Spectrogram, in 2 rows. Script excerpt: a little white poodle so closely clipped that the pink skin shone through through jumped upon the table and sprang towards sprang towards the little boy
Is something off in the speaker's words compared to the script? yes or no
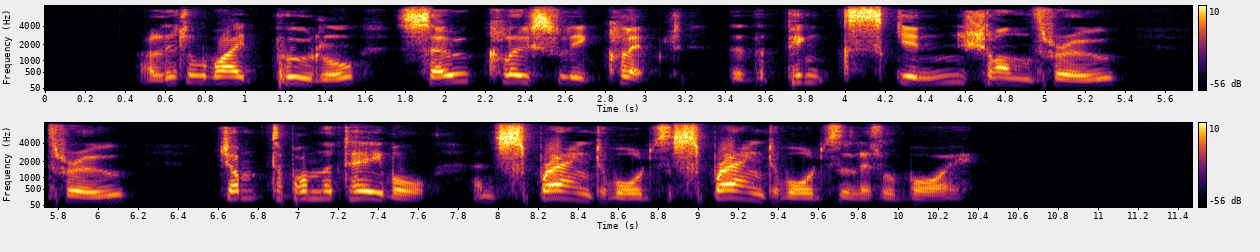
no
